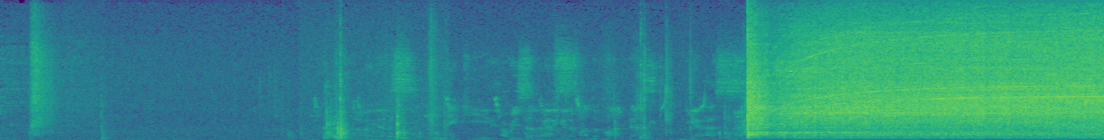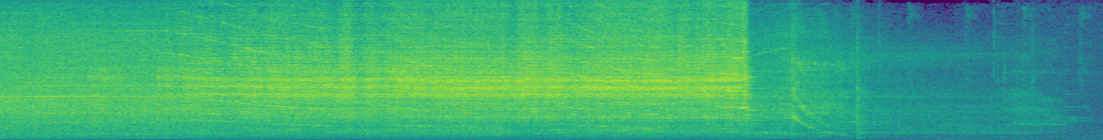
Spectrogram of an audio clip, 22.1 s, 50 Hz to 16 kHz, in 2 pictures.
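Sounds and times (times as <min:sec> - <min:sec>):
miter saw cutting wood: 0:07.3 - 0:21.6
saw motor winding down: 0:07.4 - 0:13.3, 0:15.6 - 0:21.6.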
